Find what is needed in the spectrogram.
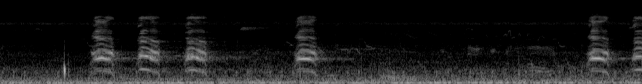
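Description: A crow cawing: three caws in quick succession about a second in, a fourth about a second later, and another near the end.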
